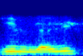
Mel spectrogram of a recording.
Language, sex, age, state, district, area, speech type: Urdu, male, 60+, Delhi, Central Delhi, rural, conversation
